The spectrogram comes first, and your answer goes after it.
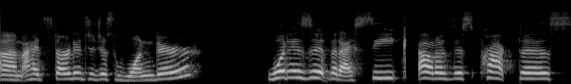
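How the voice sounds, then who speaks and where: A woman speaks at a moderate pace with a high pitch, a Southern US accent and lively intonation over a quiet background. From US South, Alabama. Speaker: priest and recovery coach. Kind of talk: talk to a church audience.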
